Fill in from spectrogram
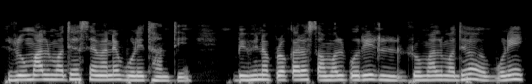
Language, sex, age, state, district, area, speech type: Odia, female, 18-30, Odisha, Boudh, rural, spontaneous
